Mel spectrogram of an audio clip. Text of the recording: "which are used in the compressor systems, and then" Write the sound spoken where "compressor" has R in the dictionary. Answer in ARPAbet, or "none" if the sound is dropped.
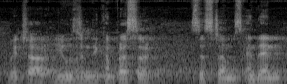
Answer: R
